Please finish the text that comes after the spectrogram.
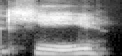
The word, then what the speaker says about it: QI: I pronounce it key intentionally when I was coming up with a word to use, because it sounds like KEY.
